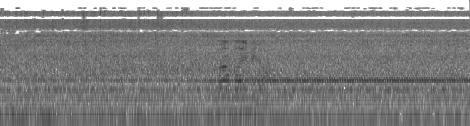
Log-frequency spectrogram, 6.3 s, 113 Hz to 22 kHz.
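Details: Carbureted Nissan B13 GA13 after a crank-only, no-start, no-spark fault, radiator fan wiring repaired back to the automatic switch instead of direct ignition feed: steady, even idle with a constant low hum, no misses or knocks, warming up.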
